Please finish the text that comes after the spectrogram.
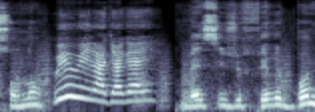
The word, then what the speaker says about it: Ladjagaï: Exactement, cet idiot de la Diagaï. Ah, c'est comme ça qu'on prononce son nom. Oui, la Diagaï.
